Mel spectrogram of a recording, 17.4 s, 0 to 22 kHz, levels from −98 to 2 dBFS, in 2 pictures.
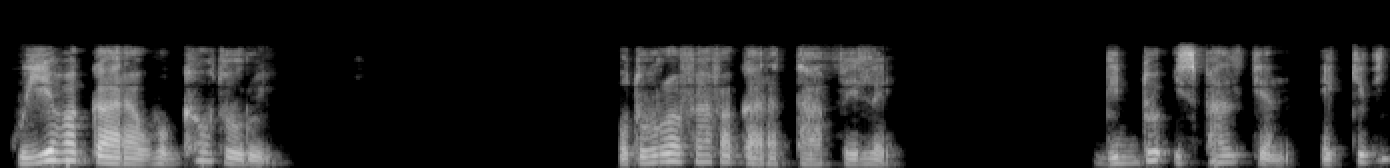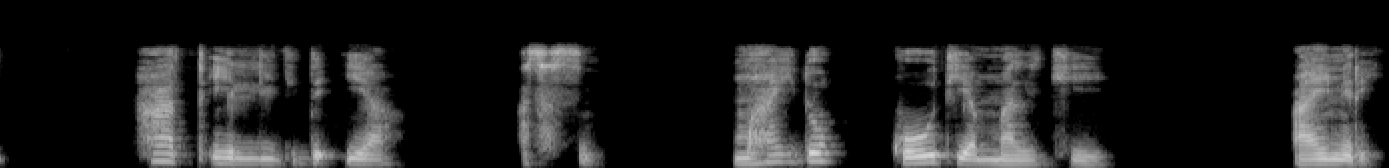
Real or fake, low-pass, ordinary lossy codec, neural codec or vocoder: fake; 7.2 kHz; Opus, 64 kbps; vocoder, 24 kHz, 100 mel bands, Vocos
